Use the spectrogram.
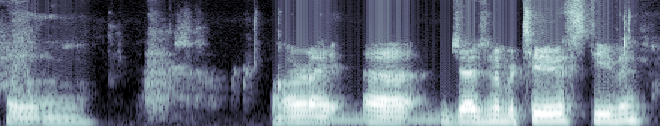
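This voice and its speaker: A man hosting a casual video-call chat about a music challenge, laid-back, filling pauses with ums and laughing often. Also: a little high, dark tone, a little hiss or hum. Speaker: host of a music remix challenge.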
